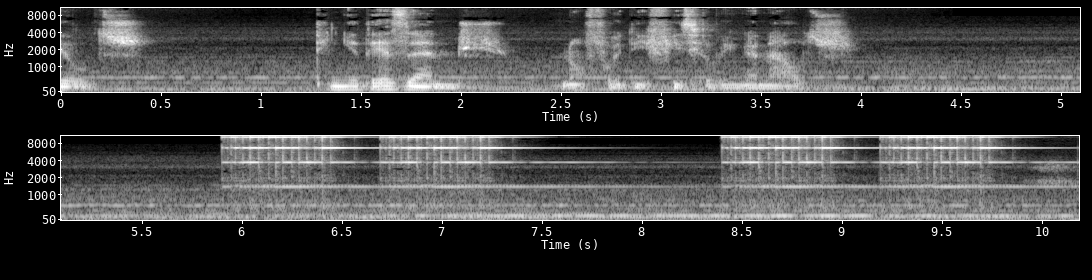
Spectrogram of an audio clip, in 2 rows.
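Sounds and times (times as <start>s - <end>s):
speech: 0.0s - 0.5s, 1.3s - 4.0s
low hum: 0.0s - 10.1s
home landline telephone ringing with metallic trilling: 5.9s - 10.1s.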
